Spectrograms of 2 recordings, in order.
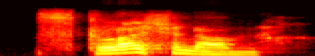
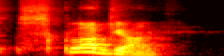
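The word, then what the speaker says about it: sglodion: Please pronounce this Welsh word for me, spelled S G L O D I O N. S G L O D I O N. – Schleichenon. One more time. Schleichenon. It's Sklovjon. Ah, that's not that's not terrible.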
